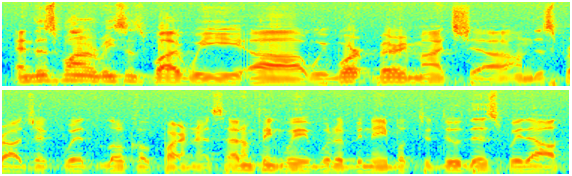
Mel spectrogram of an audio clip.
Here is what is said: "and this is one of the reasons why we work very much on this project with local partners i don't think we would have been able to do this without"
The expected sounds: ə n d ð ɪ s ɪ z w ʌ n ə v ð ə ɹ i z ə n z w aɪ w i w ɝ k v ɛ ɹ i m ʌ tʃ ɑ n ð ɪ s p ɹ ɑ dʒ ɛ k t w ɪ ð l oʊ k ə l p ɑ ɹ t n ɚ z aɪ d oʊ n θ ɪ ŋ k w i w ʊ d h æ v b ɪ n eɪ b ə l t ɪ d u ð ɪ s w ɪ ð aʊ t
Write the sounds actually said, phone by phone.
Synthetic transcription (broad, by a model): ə n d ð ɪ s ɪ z w ʌ n ə v ð ə ɹ i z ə n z w aɪ w i w ɝ k v ɛ ɹ i m ʌ tʃ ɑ n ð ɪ s p ɹ ɑ dʒ ɛ k t w ɪ ð l oʊ k ə l p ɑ ɹ t n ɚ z aɪ d oʊ n θ ɪ ŋ k w i w ʊ d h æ v b ɪ n eɪ b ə l t ɪ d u ð ɪ s w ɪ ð aʊ t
